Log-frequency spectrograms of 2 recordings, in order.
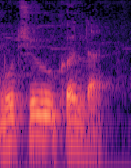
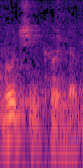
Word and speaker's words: Muchukunda: And he ran into a cave, and in that cave was this nice devotee of Krishna named Muchukunda. Not Muchikunda. Most devotees mispronounce that name. Muchikunda means a dirty lake. You know, Muchikunda. Like Radhakunda, they have Muchikunda. So Muchukunda is his name.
